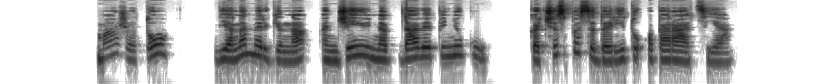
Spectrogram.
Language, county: Lithuanian, Šiauliai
